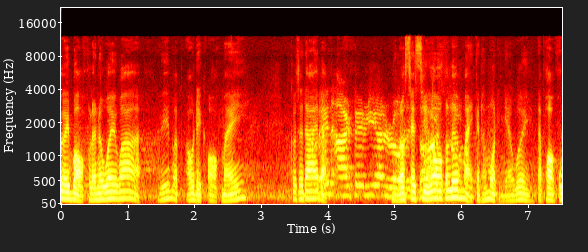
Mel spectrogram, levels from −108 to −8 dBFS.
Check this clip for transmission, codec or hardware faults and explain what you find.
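One fault runs through the whole recording: echo with no canceller. The far end's loudspeaker feeds its microphone unfiltered, so the speech returns around 300 ms later as a faint, thin copy about 26 dB down.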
